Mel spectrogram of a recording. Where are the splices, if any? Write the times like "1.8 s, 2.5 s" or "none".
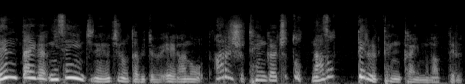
3.1 s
